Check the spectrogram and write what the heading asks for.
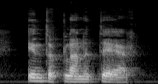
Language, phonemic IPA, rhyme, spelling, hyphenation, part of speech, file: Dutch, /ˌɪn.tər.plaː.neːˈtɛːr/, -ɛːr, interplanetair, in‧ter‧pla‧ne‧tair, adjective, Nl-interplanetair.ogg
- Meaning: interplanetary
